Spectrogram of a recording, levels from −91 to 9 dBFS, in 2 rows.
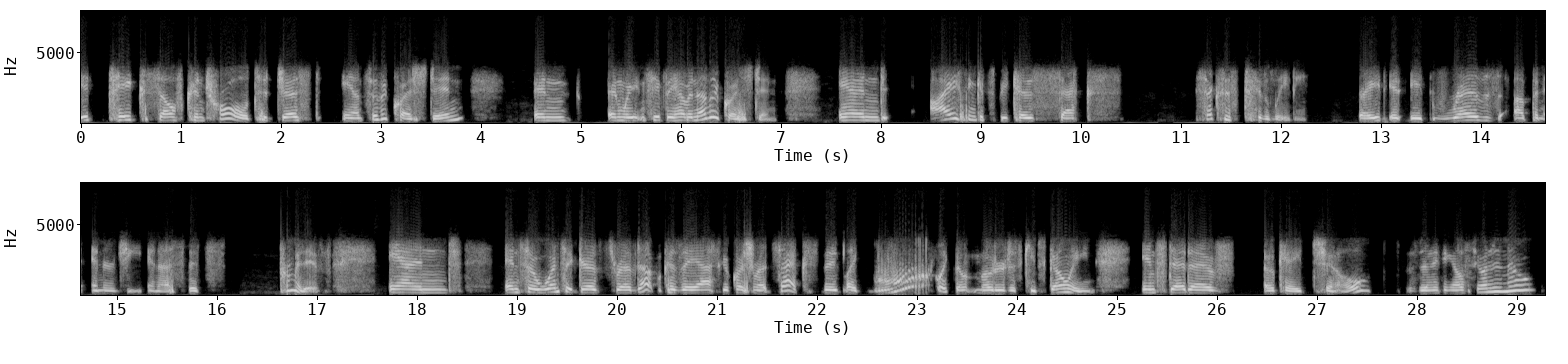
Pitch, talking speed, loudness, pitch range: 230 Hz, 150 wpm, -16 LUFS, 205-325 Hz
